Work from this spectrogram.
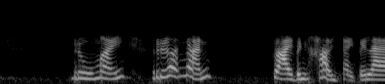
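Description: AMR narrowband mobile codec damage runs through the whole of this speech clip, and it is heavy. The audio is band-limited to 4 kHz because of the 8 kHz sampling. The codec rebuilds the voice from a vocal-tract filter driven by a few sparse pulses, and at this rate the result sounds buzzy and synthetic. The degree of coarseness fits one of the low AMR-NB modes, around 5.9 kbps.

Lost AMR speech frames interrupt it twice. The first, from 1.76 to 1.86 s, is a brief dip and warble, consistent with a single corrupted 20 ms frame. The decoder repeated the last good pitch and filter settings at reduced gain. The second, from 3.36 to 3.55 s, is longer. The sound smears and fades toward silence, which points to a run of about three lost frames, and the voice comes back weak and rough for a moment.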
